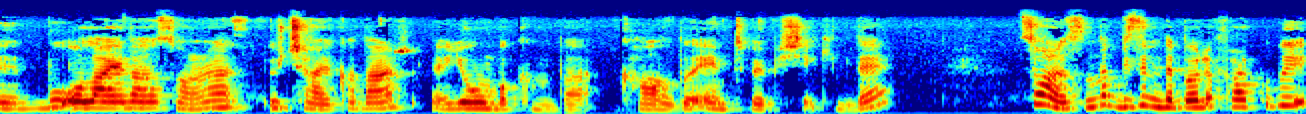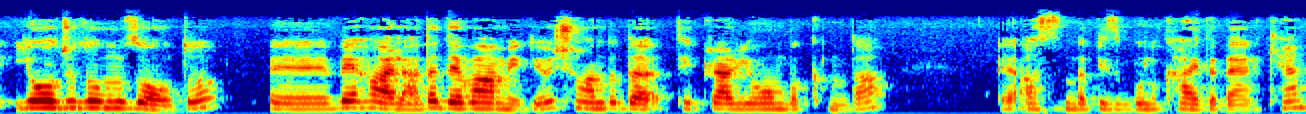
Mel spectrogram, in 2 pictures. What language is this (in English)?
Turkish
